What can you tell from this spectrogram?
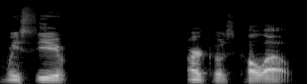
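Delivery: ordinary talk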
